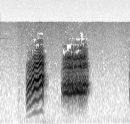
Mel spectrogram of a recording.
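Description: A bird squawk sound effect: harsh, crow-like squawks in quick succession, two full raspy calls about half a second each followed by the start of a third, loud, with no one talking.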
